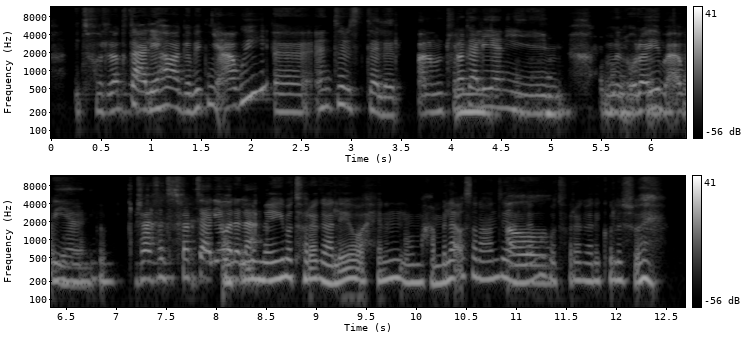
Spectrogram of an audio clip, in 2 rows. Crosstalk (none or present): present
